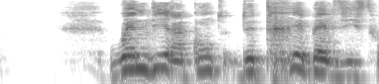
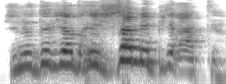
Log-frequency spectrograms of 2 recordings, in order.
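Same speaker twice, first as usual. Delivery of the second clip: cri plus fort, défiant; cri déterminé; 3 semitones higher, 7 dB louder than usual. Acted. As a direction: crier son refus au pirate. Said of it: "crie-t-elle". (Wendy crie son refus à Crochet)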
